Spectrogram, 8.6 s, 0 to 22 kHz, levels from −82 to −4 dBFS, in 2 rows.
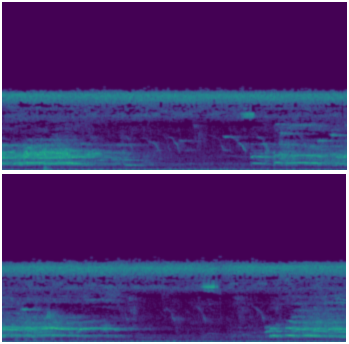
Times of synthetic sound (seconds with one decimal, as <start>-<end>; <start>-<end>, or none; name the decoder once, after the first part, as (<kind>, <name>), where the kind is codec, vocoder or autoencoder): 5.1-6.0 (vocoder, BigVGAN v2); 7.0-7.8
